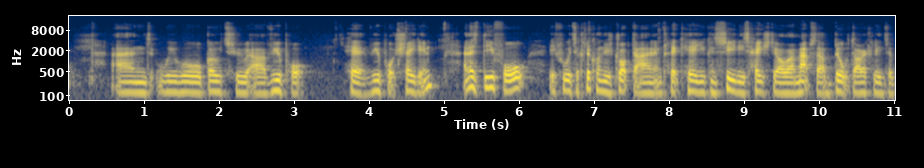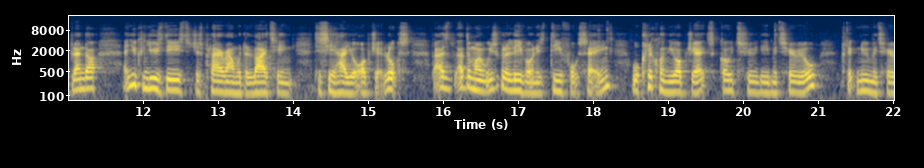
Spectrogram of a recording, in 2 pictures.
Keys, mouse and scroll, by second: 4.5 click, 6.8-16.4 drag, 18.0 click, 20.4 click, 21.3 click.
